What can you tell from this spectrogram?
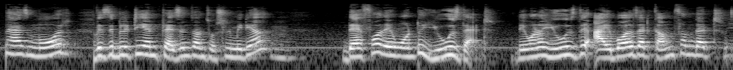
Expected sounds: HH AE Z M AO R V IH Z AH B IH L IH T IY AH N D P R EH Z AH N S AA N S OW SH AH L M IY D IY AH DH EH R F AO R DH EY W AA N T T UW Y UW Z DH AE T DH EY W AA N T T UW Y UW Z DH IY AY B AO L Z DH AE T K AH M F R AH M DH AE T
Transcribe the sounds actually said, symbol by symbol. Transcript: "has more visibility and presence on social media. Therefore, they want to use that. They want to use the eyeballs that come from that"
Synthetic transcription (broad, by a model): HH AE Z M AO R V IH Z AH B IH L IH T IY AH N D P R EH Z AH N S AA N S OW SH AH L M IY D IY AH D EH R F AO R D EY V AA N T T UW Y UW Z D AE T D EY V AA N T T UW Y UW Z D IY AY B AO L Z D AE T K AH M F R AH M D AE T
